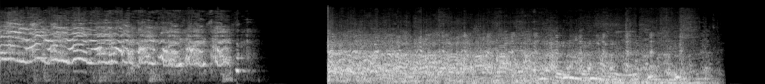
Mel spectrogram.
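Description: Laughter in two stretches: a very high, wavering squealing laugh for about two and a half seconds, then, after a short silent gap, lower laughter for about four seconds that cuts off abruptly.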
